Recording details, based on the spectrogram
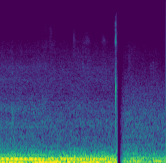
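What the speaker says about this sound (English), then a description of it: "Southern California traffic." Steady morning road traffic in rainy Southern California, a continuous low car rumble close by with a brief dropout near the end.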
